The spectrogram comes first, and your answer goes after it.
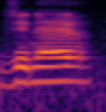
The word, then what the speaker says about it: gener: in dialet Allora gener mi raccomando l'accento senti gener accento fonico aperto accento tonico sulla seconda e o gennar è gennaio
